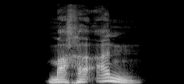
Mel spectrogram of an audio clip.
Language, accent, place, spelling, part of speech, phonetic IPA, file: German, Germany, Berlin, mache an, verb, [ˌmaxə ˈan], De-mache an.ogg
- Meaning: inflection of anmachen: 1. first-person singular present 2. first/third-person singular subjunctive I 3. singular imperative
